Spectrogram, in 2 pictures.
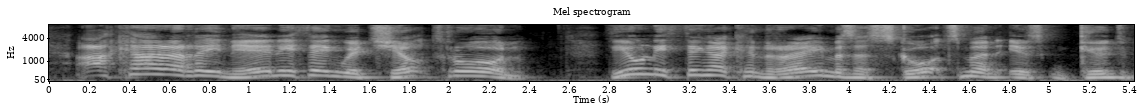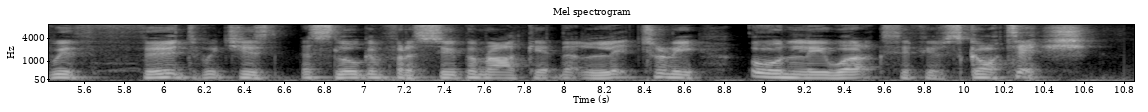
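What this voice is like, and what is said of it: Put-on Scottish accent. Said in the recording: “you're quite a good Scottish accent there ... That's not a bad Scottish accent at all ... it's a terrible Scottish accent”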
